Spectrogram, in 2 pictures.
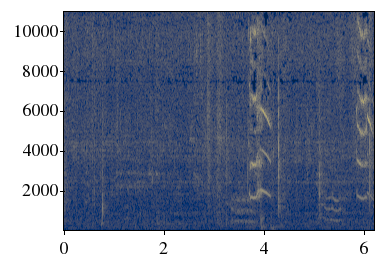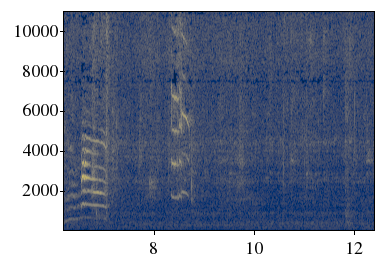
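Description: Ragdoll kittens mewing: several short, high-pitched mews, the loudest about six and a half seconds in.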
